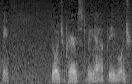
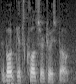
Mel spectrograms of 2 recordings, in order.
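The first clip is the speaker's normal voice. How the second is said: ordinary delivery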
